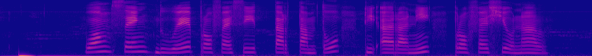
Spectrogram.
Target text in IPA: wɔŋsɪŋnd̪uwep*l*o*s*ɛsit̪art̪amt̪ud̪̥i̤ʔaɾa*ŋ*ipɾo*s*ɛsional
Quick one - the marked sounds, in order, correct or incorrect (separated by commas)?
incorrect, incorrect, incorrect, incorrect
